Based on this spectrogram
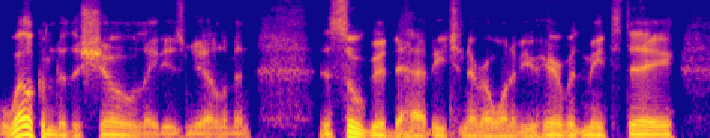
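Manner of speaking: low-pitched, put-on late-night radio host voice. Joking that the show feels like late-night radio, speak as host: low late-night radio host voice. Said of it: "I got to kind of talk with a low voice and be like".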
